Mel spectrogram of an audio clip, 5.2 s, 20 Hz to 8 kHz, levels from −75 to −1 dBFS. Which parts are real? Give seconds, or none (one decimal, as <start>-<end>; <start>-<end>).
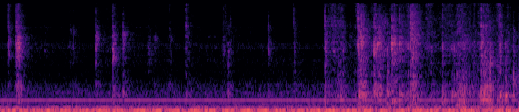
0.0-5.2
